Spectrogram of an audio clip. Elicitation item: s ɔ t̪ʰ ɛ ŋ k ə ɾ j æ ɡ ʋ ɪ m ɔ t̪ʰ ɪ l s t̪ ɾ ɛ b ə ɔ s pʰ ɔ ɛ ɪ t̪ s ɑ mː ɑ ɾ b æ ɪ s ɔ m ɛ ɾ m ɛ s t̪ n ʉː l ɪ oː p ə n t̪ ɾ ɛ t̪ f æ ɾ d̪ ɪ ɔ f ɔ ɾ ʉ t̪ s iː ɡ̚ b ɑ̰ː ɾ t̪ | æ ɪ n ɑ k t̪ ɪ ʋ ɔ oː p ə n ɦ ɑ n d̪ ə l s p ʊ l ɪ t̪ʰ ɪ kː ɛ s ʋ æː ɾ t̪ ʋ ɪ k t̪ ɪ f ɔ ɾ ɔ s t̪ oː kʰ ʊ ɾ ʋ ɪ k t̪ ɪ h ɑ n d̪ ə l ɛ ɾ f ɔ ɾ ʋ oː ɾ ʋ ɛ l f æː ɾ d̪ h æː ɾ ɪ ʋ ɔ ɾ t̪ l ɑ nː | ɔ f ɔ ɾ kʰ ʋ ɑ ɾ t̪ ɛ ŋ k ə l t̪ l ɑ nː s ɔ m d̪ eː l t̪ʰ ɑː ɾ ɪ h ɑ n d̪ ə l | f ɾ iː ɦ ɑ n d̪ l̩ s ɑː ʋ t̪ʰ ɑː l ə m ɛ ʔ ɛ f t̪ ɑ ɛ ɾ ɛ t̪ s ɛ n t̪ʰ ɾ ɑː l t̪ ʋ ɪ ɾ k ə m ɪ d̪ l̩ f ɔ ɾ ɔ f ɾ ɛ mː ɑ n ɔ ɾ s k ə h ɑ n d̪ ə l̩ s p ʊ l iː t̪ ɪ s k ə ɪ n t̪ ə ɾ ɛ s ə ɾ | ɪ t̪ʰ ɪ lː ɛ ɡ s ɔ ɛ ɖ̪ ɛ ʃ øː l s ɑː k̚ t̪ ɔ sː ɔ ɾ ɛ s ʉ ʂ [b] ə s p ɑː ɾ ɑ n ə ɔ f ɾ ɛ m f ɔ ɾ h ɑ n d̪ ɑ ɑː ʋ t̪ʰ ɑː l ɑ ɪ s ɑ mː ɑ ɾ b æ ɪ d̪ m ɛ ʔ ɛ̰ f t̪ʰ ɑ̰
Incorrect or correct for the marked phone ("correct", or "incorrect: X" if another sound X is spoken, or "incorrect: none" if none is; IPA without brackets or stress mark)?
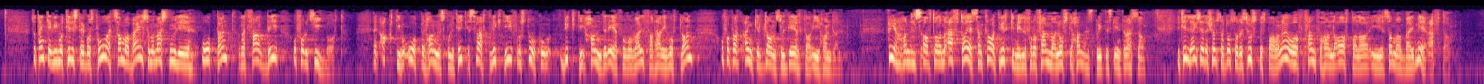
correct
